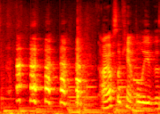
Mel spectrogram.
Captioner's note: laughs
